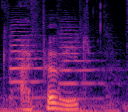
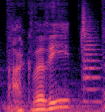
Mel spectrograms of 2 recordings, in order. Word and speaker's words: Aquavit: Aquavit or Aquavit? How would you pronounce it, Henrik? – Aquavit. – Aquavit.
